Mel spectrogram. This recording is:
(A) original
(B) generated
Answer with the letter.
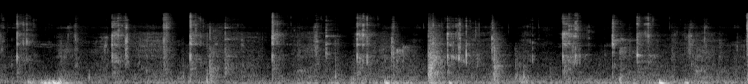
B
